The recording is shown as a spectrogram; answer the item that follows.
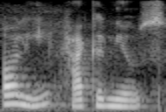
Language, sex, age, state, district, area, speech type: Marathi, female, 18-30, Maharashtra, Osmanabad, rural, read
